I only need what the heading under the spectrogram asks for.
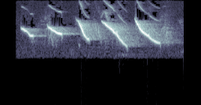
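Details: Rufous-collared sparrow singing live, recorded to teach young birds: five clear whistled notes, the first two short and level, then three longer slurs sweeping downward, the phrase lasting about two seconds against silence.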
